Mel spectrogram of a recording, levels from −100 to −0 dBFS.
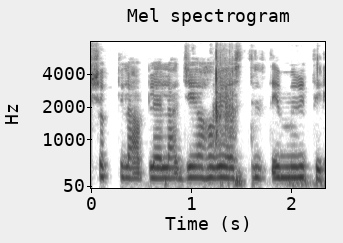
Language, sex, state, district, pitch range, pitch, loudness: Marathi, female, Maharashtra, Dhule, 215-225 Hz, 220 Hz, -28 LUFS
